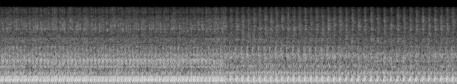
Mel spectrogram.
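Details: Mercury Thunderbolt 500 50 HP outboard on first run after complete rebuild (reeds, bearings, rings, carburetor, fuel pump, distributor; compression 123-124 psi all cylinders): steady drone dropping into even pulsing idle around two beats a second; healthy two-stroke running cleanly.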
